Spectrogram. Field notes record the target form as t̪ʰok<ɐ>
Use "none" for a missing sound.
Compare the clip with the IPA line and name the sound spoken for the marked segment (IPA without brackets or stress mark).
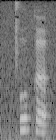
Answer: ɐ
